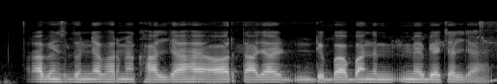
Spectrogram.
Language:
Magahi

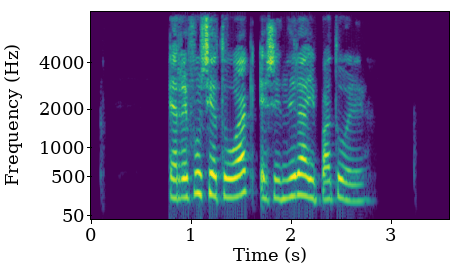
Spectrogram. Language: Basque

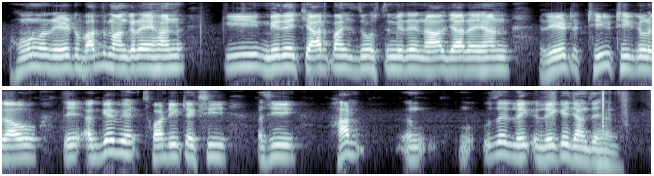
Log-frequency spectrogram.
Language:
Punjabi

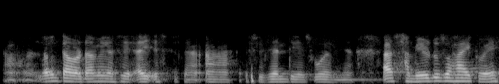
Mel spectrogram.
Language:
Manipuri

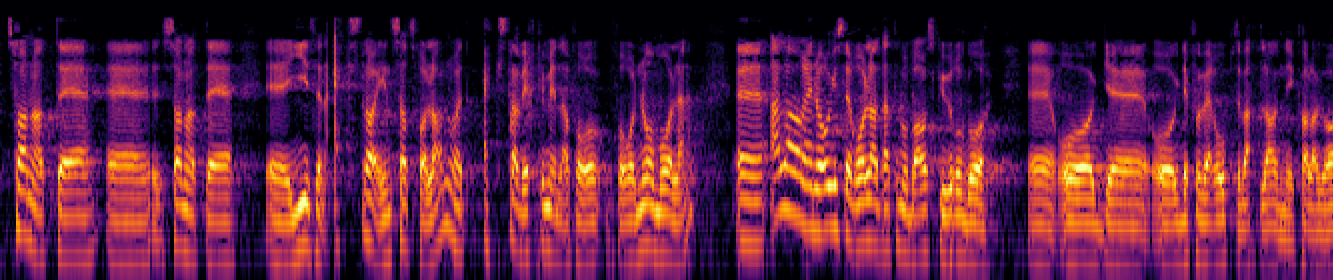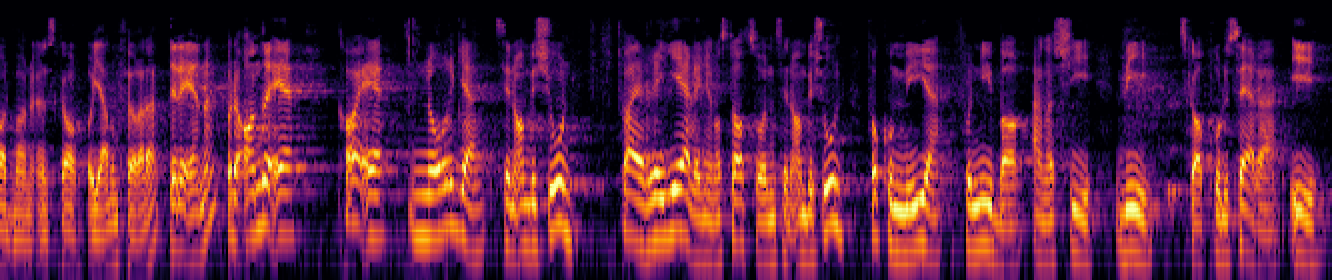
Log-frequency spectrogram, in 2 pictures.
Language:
Norwegian Bokmål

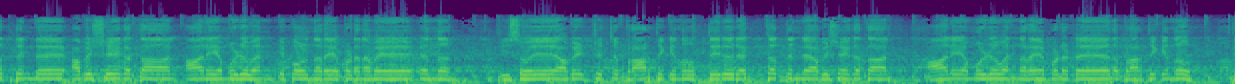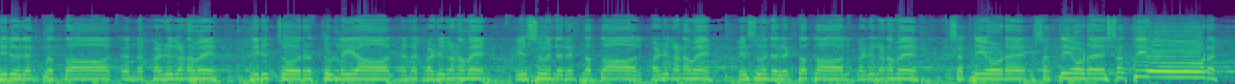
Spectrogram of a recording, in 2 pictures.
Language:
Malayalam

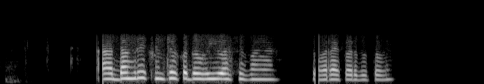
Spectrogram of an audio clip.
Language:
Santali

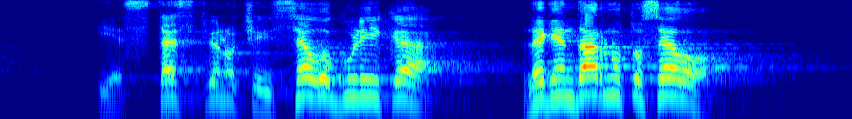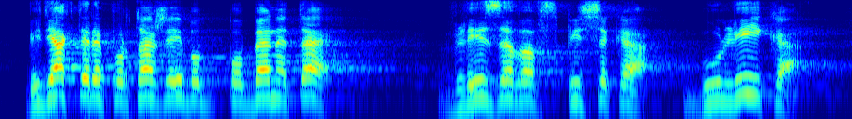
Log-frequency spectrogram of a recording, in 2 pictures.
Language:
Bulgarian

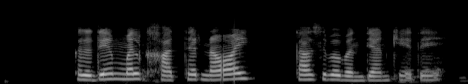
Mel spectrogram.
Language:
Pashto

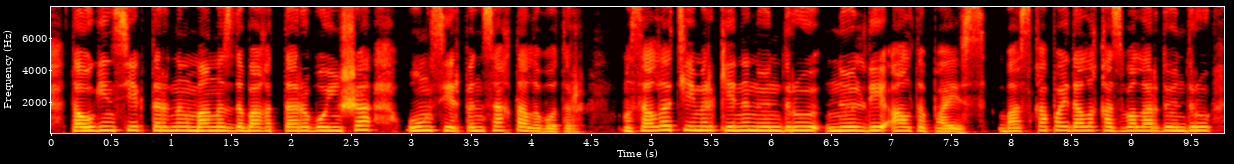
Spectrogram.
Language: Kazakh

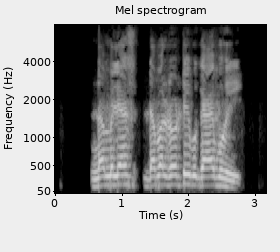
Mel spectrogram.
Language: Sindhi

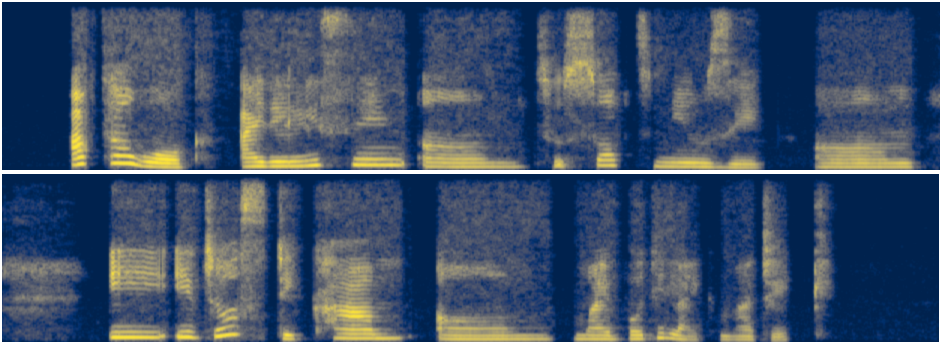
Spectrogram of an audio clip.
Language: Nigerian Pidgin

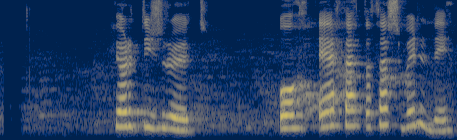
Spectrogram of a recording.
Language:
Icelandic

